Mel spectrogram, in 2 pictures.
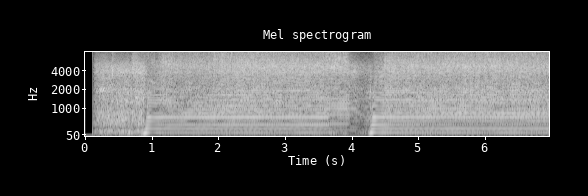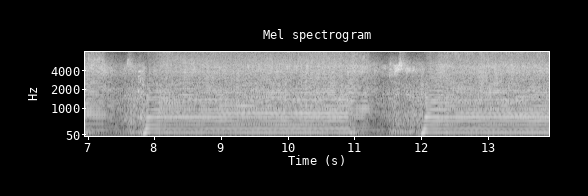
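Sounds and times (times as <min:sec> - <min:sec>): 
8-bit foghorn: 0:00.1 - 0:13.9.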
